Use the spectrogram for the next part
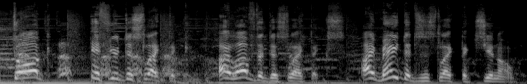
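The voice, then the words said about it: Put-on Jewish accent. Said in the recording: “You seem to have, like, a Jewish accent, and you've been dropping a few Oy Gewalts.”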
